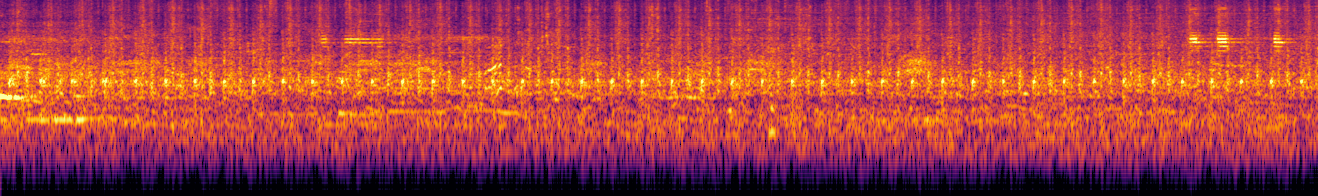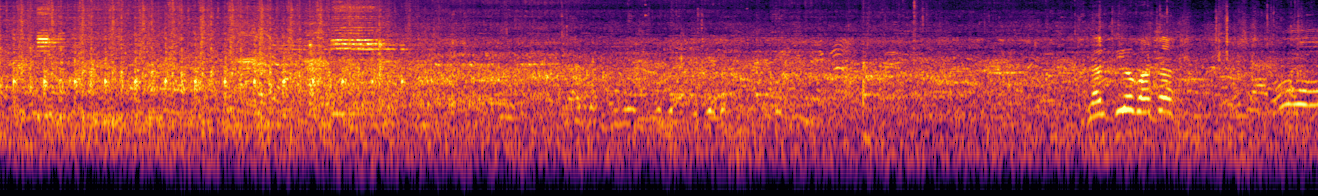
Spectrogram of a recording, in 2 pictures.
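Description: A crowd of men and women chatters outdoors nearby.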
